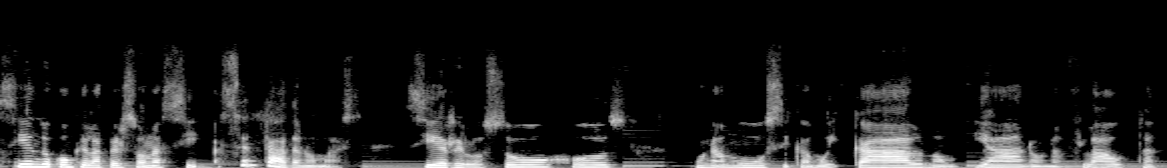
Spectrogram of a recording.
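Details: Adult woman speaking Spanish; plain speech.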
